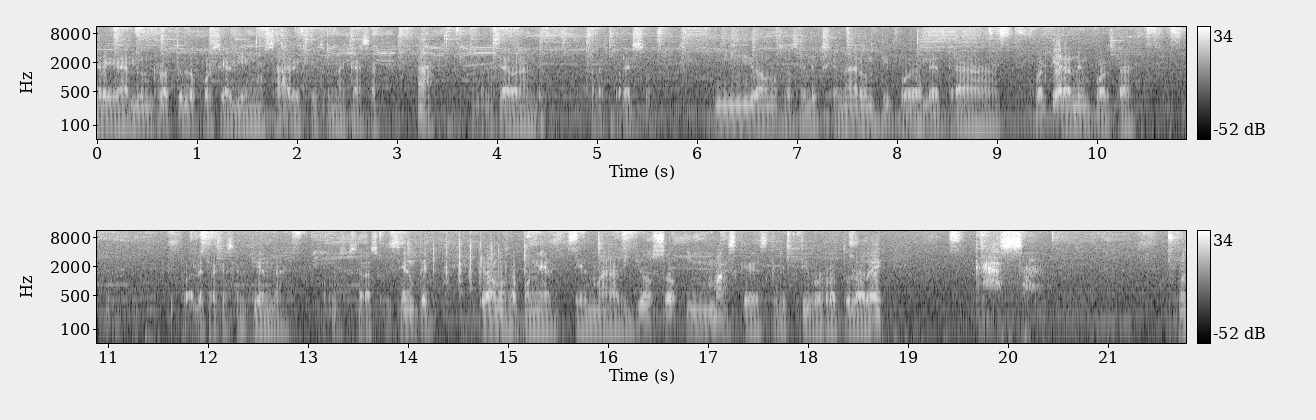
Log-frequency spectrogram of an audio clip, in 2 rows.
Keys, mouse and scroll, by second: 3.2 click, 4.7 click, 5.7 click, 9.4-9.8 scroll up 2, 11.1 click, 11.8-13.3 drag, 14.3 Caps_Lock, 14.3-15.4 typing.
